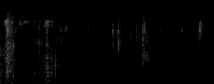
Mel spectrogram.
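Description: Faint, scattered rustling and small clicks of packaging being handled.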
